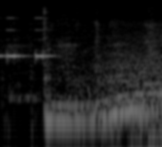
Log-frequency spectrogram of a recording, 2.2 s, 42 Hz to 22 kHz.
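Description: Panasonic Genius Sensor 1250 W microwave oven: two short keypad beeps, the second about half a second in, then the oven starting and running with a steady hum as it heats the corn.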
